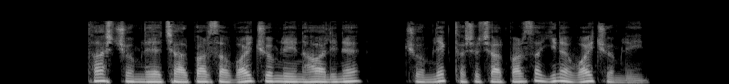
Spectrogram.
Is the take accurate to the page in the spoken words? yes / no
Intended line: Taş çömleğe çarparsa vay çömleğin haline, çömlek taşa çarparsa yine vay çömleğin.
yes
